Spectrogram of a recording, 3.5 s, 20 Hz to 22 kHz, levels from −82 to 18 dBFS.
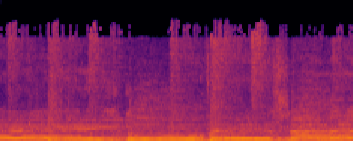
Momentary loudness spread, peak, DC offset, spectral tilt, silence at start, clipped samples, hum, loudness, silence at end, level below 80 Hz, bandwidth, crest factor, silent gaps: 2 LU; -2 dBFS; 0.2%; -5 dB/octave; 0 s; under 0.1%; none; -13 LUFS; 0 s; -24 dBFS; 19 kHz; 12 dB; none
